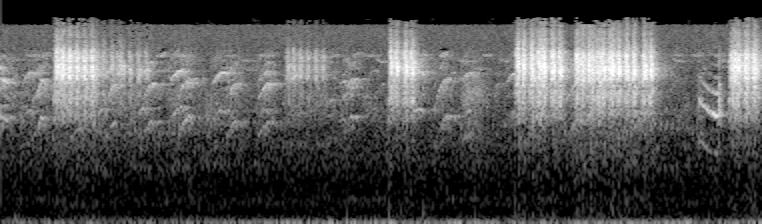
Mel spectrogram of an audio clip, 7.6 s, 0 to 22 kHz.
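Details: Taiwan barwings (Actinodura morrisoniana) in Taiwan, recorded 2012–2018, give harsh, high, rattling chatter in short bursts, with thin chirps from several birds overlapping between bursts.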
